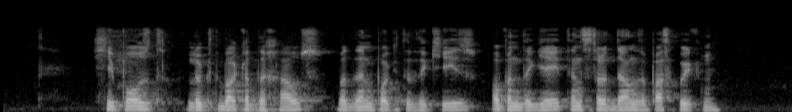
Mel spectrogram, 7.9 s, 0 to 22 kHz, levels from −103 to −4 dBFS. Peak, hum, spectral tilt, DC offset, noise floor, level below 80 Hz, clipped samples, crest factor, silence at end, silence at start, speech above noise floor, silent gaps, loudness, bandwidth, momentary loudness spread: -22 dBFS; none; -7 dB/octave; under 0.1%; -85 dBFS; -74 dBFS; under 0.1%; 18 dB; 0.7 s; 0.95 s; 45 dB; none; -40 LUFS; 8 kHz; 7 LU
